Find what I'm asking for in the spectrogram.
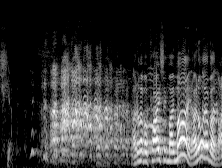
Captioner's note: crowd laughing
